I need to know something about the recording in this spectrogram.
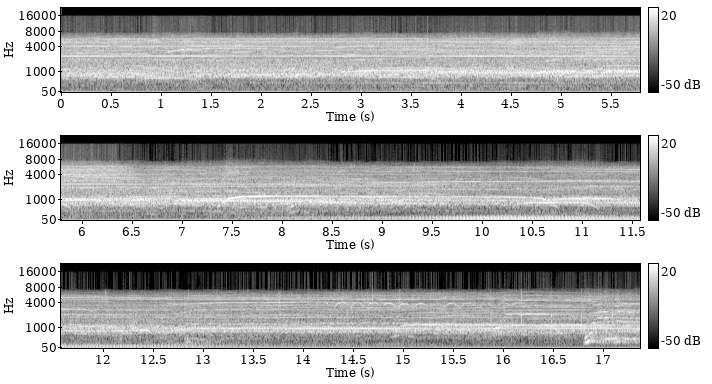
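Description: A live rock band plays loudly through big loudspeakers in a large echoing arena.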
